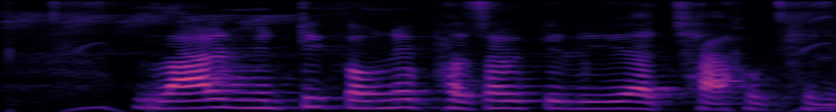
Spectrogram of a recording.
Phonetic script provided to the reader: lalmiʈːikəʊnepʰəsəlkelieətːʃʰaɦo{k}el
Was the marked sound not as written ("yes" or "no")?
yes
